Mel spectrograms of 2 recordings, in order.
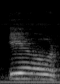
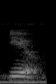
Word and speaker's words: heir: then he is an heir to the throne he is and so at inside we pronounce it as air air means goddess okay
